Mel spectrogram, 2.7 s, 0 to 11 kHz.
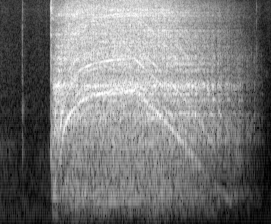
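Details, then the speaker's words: Hilti TE905-AVR demolition hammer with a damaged cord and a wobbly tool holder. High motor whine spins up, runs about two seconds, then winds down on its own with the service light on. Intermittent cut-out; an electrical fault is suspected. "you're just trying to turn it on yeah it runs and it stops yeah and the service light is on when it stops"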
